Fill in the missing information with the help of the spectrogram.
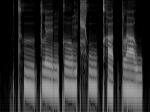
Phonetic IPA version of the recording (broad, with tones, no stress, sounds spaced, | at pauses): tʰ ɯː˨˩ k l eː˨˩ ŋ k ɤː˧ m t͡ɕʰ uː˧ kʰ a˨˩ t̚ p l a˧ w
